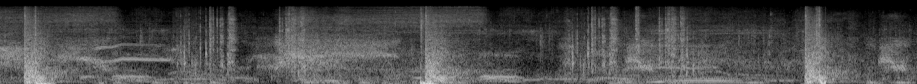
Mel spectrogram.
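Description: A rifle fires loud single shots that ring out.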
